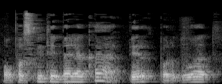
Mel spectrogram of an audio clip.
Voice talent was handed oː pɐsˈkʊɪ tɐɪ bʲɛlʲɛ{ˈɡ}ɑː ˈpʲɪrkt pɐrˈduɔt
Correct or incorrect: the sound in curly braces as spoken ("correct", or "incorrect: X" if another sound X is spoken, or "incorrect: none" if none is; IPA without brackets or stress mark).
incorrect: k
